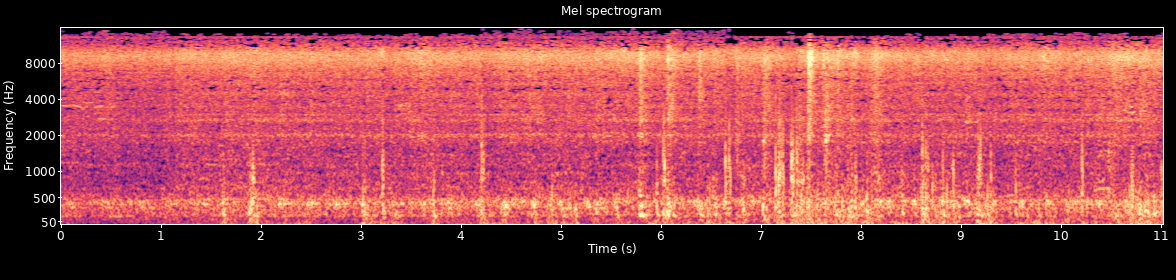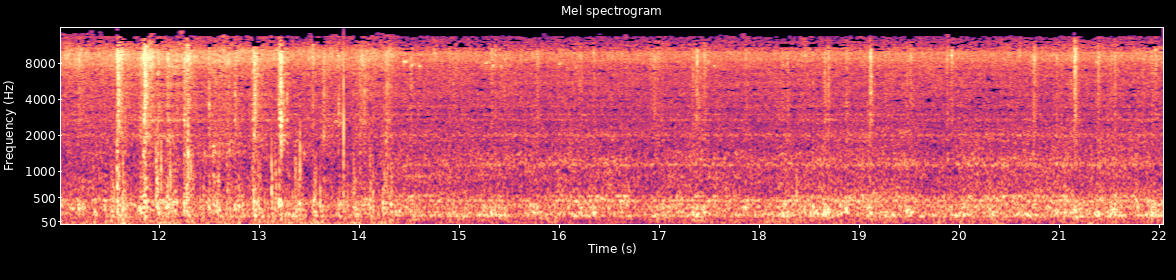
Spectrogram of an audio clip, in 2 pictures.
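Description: Passenger train coaches running, heard from on board: a steady rumble of wheels on track, with a run of sharp wheel clicks over rail joints in the middle.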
